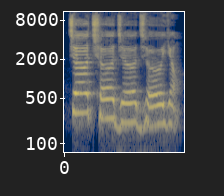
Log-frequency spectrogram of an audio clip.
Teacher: च, छ, ज, झ, य, इसे हम कहते हैं तालु। च, ये तालु पे टच होता है इसलिए इसको तालु कहते हैं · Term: तालव्य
